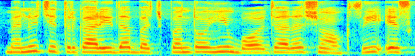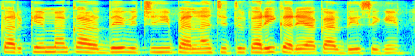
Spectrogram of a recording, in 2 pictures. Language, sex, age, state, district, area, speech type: Punjabi, female, 18-30, Punjab, Amritsar, urban, spontaneous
